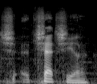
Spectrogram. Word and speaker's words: Czechia: Oh wait, or are we talking about Chechia? Czechia.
